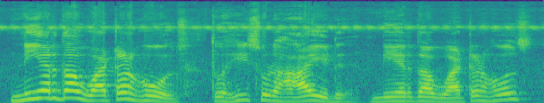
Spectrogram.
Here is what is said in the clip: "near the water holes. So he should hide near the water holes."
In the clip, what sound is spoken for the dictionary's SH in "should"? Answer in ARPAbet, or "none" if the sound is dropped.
S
